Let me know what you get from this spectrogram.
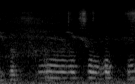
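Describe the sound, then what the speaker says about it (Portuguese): Índio Gigante chickens cluck softly nearby in short, repeated calls, fairly faint against light background noise. "Com as galinhas que eu usei o ano passado."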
